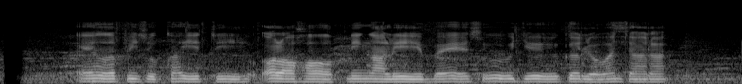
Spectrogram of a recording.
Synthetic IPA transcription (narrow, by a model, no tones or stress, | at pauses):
ʔɛləpisukait̪iɔ̰lɔɦɔk̚niŋalibɛsud͡ʒəkəd͡ʒɔwaɲt͡ʃaɾa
